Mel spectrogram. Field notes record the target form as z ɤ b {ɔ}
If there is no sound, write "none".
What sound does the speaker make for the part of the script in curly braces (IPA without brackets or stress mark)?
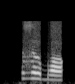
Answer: ɔ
